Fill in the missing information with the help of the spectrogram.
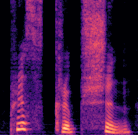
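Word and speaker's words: prescription: इसका correct प्रोनंसिएशन सीखो सबसे पहले प्रिस्क्रिप्शन प्रिस्क्रिप्शन कैसे बोलेंगे प्रि लाइट रखो प्रि स्क्रिप्शन प्रिस्क्रिप्शन तो ब्रेक करके जैसे मैंने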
